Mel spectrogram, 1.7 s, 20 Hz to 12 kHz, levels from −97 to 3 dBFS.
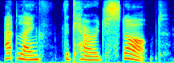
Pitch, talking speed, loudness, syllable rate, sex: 230 Hz, 170 wpm, -18 LUFS, 5.3 syllables/s, female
